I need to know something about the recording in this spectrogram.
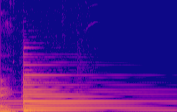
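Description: A single piano note, the A, struck about a third of a second in and left to ring, fading away slowly.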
